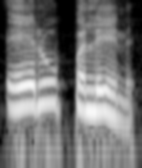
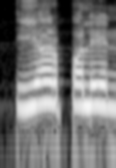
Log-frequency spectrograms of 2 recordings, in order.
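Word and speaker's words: aeroplane: आर ओ को पढ़ेंगे एरोप्लेन, ए ई आर ओ पी एल ए एन ई, ए आर प्लेन, एयरप्लेन नहीं एरोप्लेन पढ़ेंगे।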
